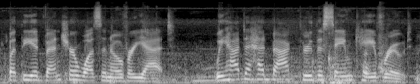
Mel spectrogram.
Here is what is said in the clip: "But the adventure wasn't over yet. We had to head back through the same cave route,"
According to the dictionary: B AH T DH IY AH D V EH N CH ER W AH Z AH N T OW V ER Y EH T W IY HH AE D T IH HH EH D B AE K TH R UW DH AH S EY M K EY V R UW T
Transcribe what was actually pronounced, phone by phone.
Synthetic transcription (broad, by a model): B AH T DH IY AH D V EH N CH ER W AH Z AH N T OW V ER Y EH T W IY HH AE D T IH HH EH D B AE K TH R UW DH AH S EY M K EY V R UW T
